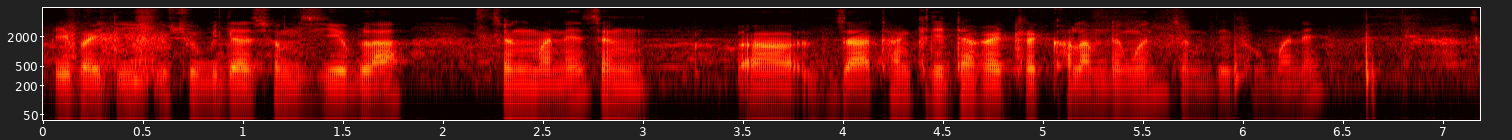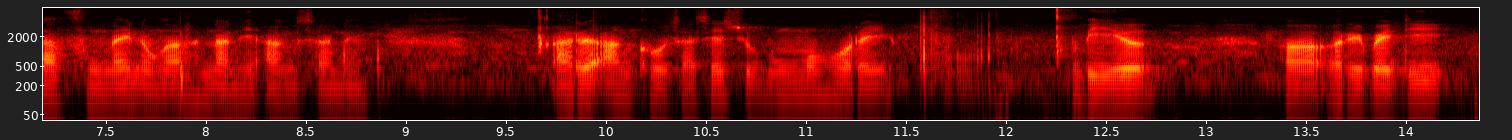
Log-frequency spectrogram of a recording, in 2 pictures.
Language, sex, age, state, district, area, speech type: Bodo, male, 18-30, Assam, Kokrajhar, rural, spontaneous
